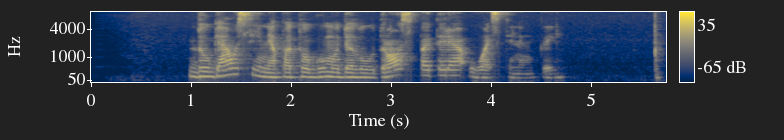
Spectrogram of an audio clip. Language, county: Lithuanian, Tauragė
